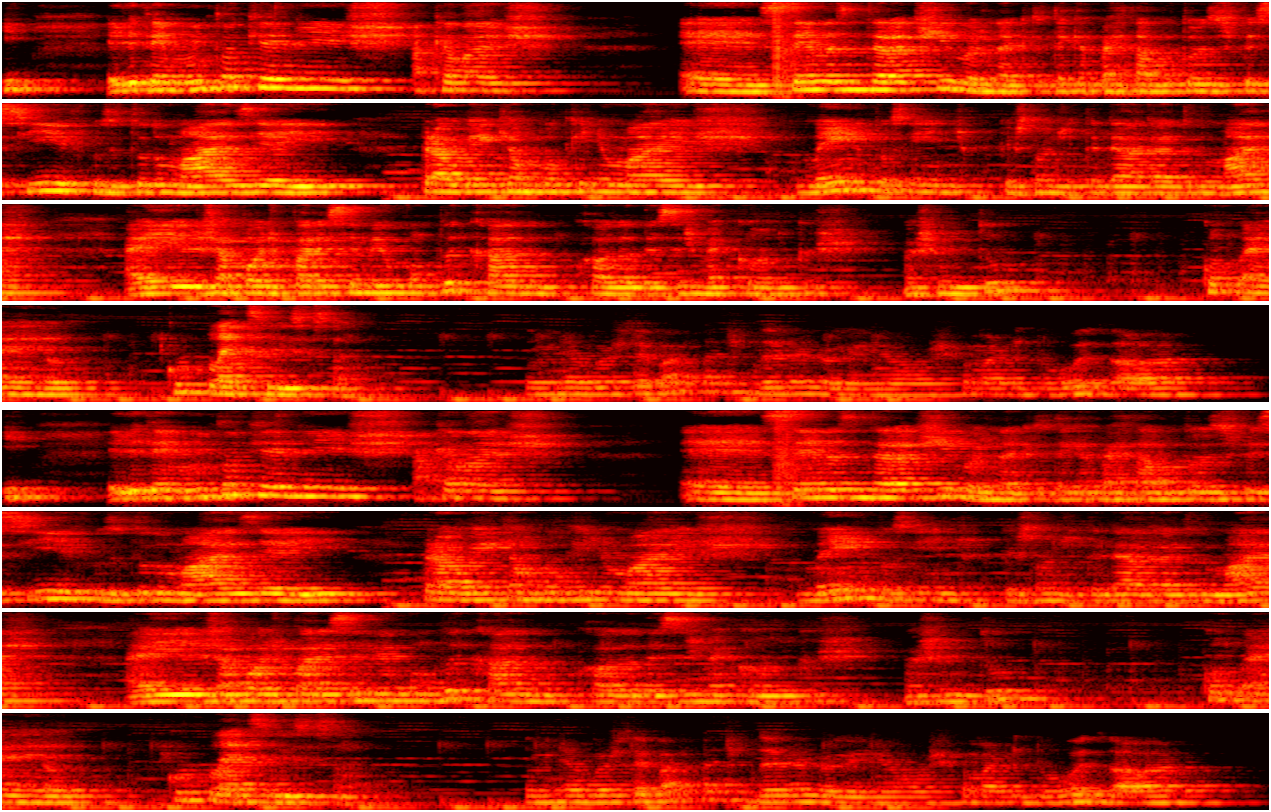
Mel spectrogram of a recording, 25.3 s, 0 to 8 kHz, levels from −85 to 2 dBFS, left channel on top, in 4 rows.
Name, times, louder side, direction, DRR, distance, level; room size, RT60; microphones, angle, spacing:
voice 1, 0.0-2.7 3.4-8.1 8.4-16.9 17.2-17.8 18.7-19.3 19.8-20.8, left 2 dB, 90° left, 0 dB, 0.5 m, -31 dB
sound 1, 8.2-23.6, equal, 45° right, 1.0 m, -47 dB
voice 2, 21.6-24.9, right 1 dB, 80° right, -1 dB, 0.9 m, -37 dB
3.6 x 2.3 x 4.1 m, 0.87 s
head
